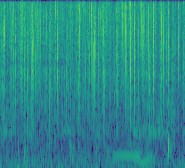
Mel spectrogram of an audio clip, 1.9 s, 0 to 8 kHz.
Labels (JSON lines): {"label": "biophony, cascading saw", "recorder": "SoundTrap 600 or HydroMoth"}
